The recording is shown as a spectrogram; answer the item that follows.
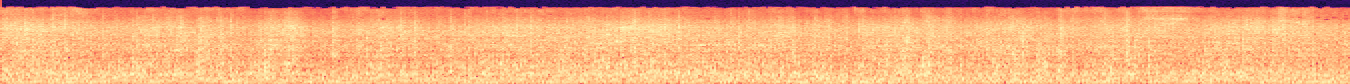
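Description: Intermodal freight train's container and well cars rolling past close by: a loud, steady rolling noise of steel wheels on rail.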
